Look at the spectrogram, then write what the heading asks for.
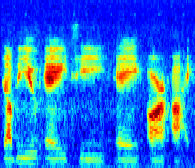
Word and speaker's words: Watari: where I work the town where I work is spelled w a t a r i watari and how affected was that town by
